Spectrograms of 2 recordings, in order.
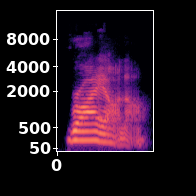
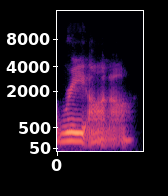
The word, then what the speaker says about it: Rihanna: And thank you to the teacher that's watching, Karen Taylor, for letting me know that it's Rihanna, not Rihanna. I think it rhymes with high, so Rihanna.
